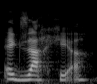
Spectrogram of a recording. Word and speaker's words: Exarchia: Yeah, so this other alternative side of town is called Exarchia. I think I'm saying that right. – I think you've got it. – Exarchia.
